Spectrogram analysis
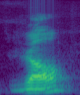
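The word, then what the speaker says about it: gnaw: तो इसी तरीके से और क्या शब्द हो सकते हैं, GRAW, इसमें जो है G साइलेंट होगा तो this will be रॉ, एंड GRU, so this will be pronounced as रू।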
